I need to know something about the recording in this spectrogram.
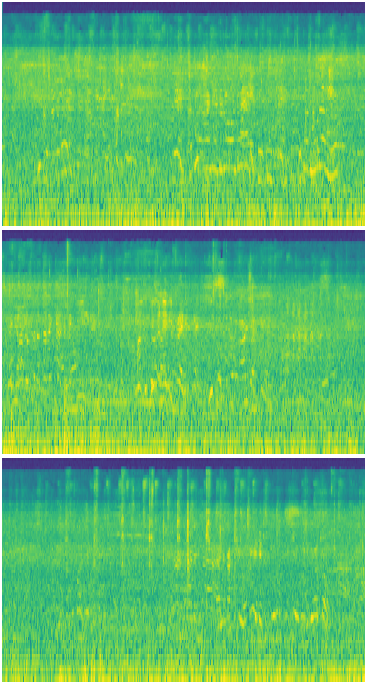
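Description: Passersby talk outdoors along a walkway.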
